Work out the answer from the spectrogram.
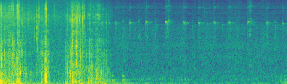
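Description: Handling knocks and rustles for about two seconds, then a thin, high chirp repeating about two or three times a second from a small animal in the forest.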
